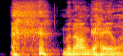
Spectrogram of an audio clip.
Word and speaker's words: Monongahela: Monongahela, I think is how you say it.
